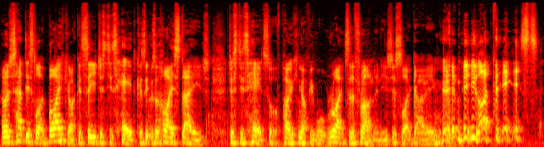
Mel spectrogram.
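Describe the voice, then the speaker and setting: A man's voice: medium pitch, a little fast, few pauses, slightly rough. A man in his forties from England, a guitarist telling stories about playing live in a rambling, self-deprecating way, full of "like" and "you know". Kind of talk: relaxed interview storytelling.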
